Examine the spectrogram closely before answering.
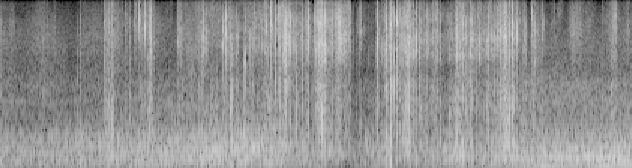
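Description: Foil wrappers crinkle and rustle as they are torn open and handled.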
